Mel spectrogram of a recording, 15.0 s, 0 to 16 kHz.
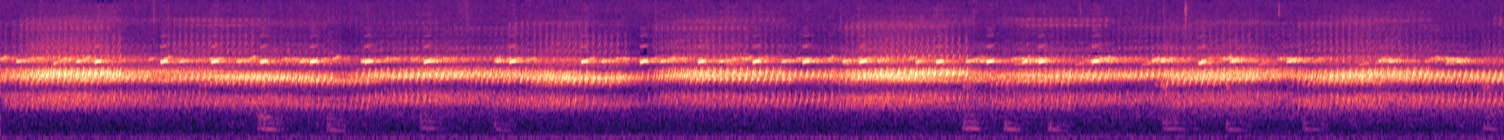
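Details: Tree frogs in a wetland in Firestone Park, Columbiana, Ohio, on 6 May 2023, recorded on a Zoom H2n: a dense, unbroken trilling chorus in several high layers that swells and fades, with scattered short lower croaks.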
